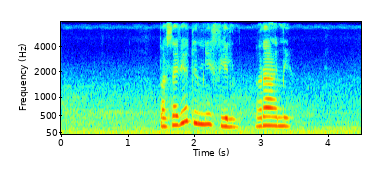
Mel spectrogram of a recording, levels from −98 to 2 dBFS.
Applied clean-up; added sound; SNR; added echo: none; Insect / Frog; 14 dB; none.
